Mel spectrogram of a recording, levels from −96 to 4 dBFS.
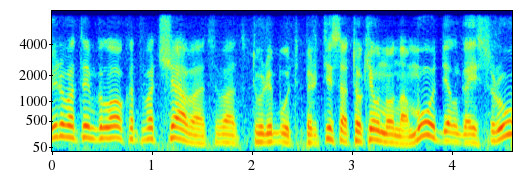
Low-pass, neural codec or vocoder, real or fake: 7.2 kHz; codec, 16 kHz in and 24 kHz out, 1 kbps, XY-Tokenizer; fake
